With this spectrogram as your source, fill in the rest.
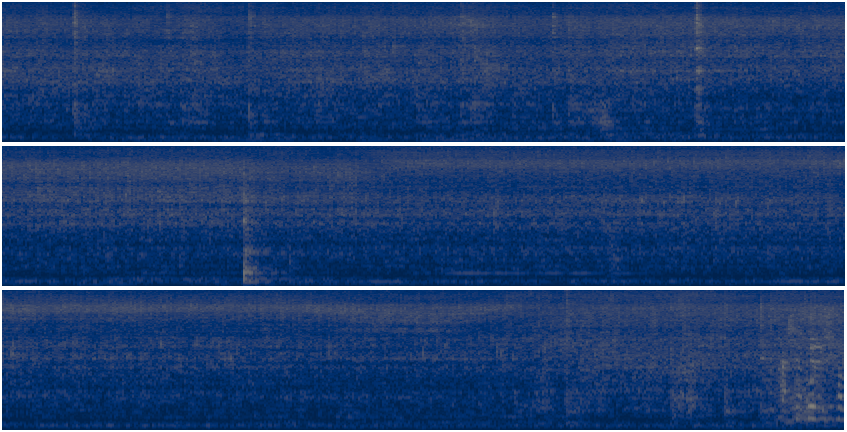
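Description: Hilsa fish in mustard paste frying in a pan, a steady soft sizzle and crackle running throughout with a few light clinks, close and moderately quiet, no talking.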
